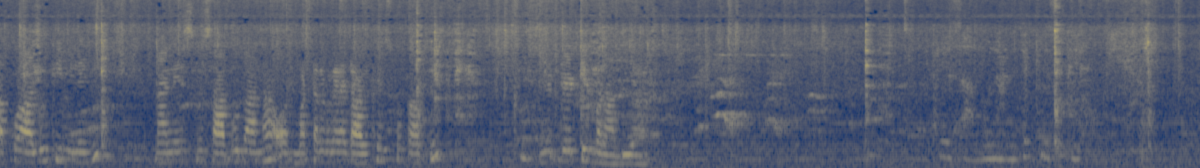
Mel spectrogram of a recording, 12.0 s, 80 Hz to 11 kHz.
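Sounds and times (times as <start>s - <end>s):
frying sizzle: 0.0s - 12.0s.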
